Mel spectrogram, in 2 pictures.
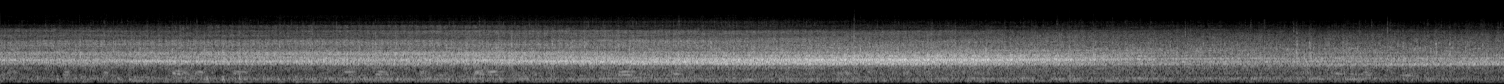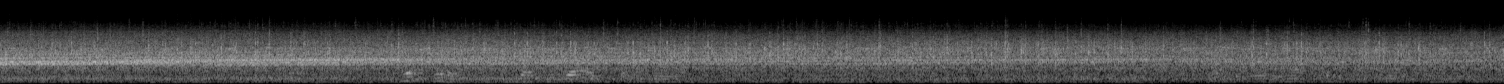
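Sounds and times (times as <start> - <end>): model train wheels on track: 0.0 - 30.0.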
